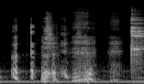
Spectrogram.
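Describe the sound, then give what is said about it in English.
Glass bottles clink together in a cheers toast, a bright ringing knock near the end after a few duller taps and rustles, over a low steady hum; one drinker half drops his bottle. “came over to cheers us, half dropped his bottle”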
